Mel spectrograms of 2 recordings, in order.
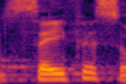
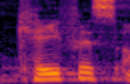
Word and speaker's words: Cephas: but you will be called Cephas," or Kephas, I'm told, is the appropriate pronunciation, which means Peter.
